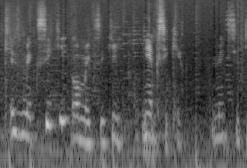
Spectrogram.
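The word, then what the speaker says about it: Мексика: The stress is on the first one, but at the end there is like also E. Mexico. There is Mexico. Like the E is more like. You pronounce it, but like very, very light. Yeah, it's almost unheardable. Yeah. Mexico. But you still have to pronounce it.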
